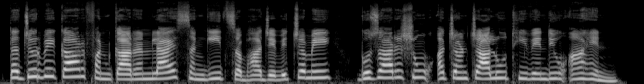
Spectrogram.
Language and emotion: Sindhi, neutral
